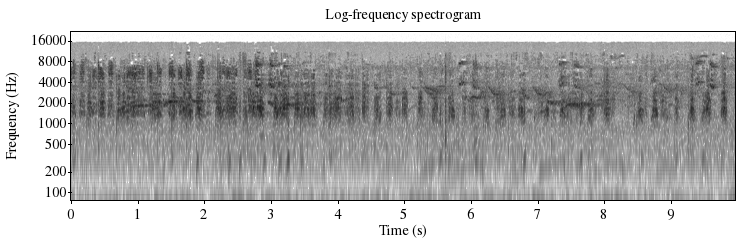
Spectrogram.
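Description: A flock of domestic ducks gives a steady clamor of harsh, nasal quacks that overlap constantly, several calls each second, with no pause.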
